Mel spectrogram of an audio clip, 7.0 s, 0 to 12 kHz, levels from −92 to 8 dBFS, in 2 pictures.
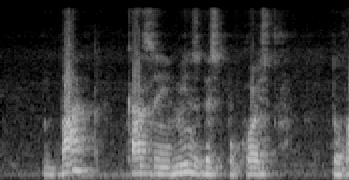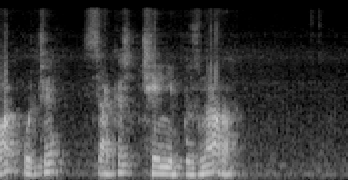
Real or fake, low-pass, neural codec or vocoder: fake; 9.9 kHz; vocoder, 22.05 kHz, 80 mel bands, WaveNeXt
